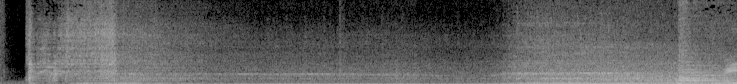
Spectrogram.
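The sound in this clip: A car engine starts: a brief crank, then the motor catches and settles into a steady, humming idle before revving louder toward the end, with another rise at the close.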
